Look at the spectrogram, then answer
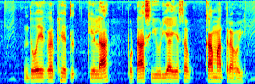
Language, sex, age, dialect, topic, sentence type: Magahi, male, 25-30, Western, agriculture, question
